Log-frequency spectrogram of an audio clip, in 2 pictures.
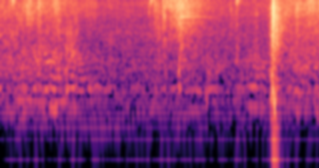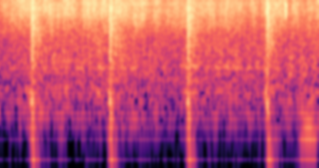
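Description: Bees buzzing around a beehive in a video game, a steady insect drone that runs throughout, joined by a series of sharp regular clicks near the end, with no talk.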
